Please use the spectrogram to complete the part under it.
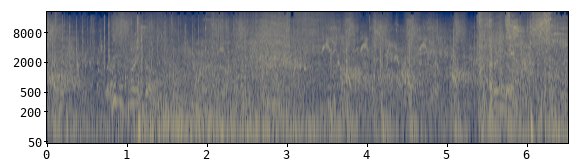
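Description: Confringo blasting spell explosions in the Hogwarts Legacy game during a crowded fight: a loud, dense jumble of crashing bursts, booms and clattering impacts packed closely together, with no quiet moments.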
